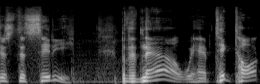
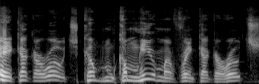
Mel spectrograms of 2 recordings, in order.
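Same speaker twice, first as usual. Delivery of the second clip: put-on Cuban gangster accent. Retelling the man at Target calling you over, Tony Montana impression. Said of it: "It was like Tony Montana".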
